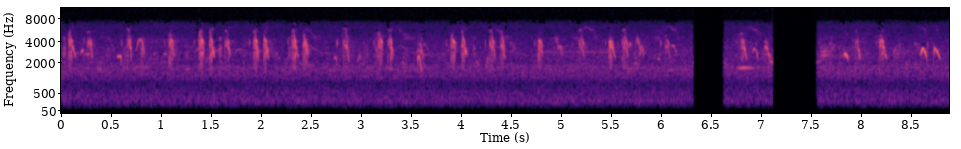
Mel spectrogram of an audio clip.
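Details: Two young bald eagles in the nest at Fort St Vrain, Colorado, 14 April 2024, exploring beyond the nest bowl while alone. Rapid, high-pitched chipping and twittering repeats unevenly throughout, with two brief dropouts near the end and steady hiss beneath.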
